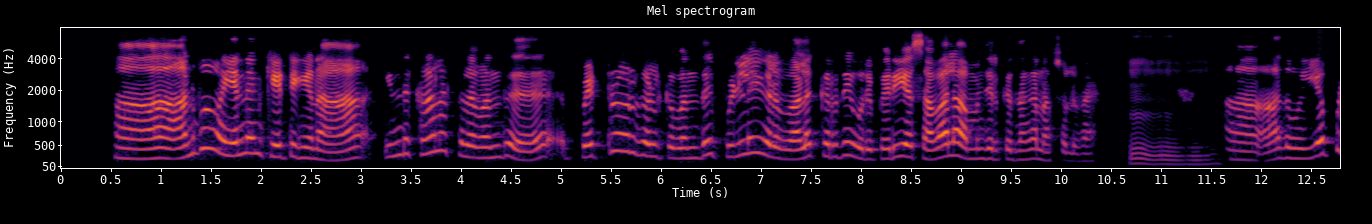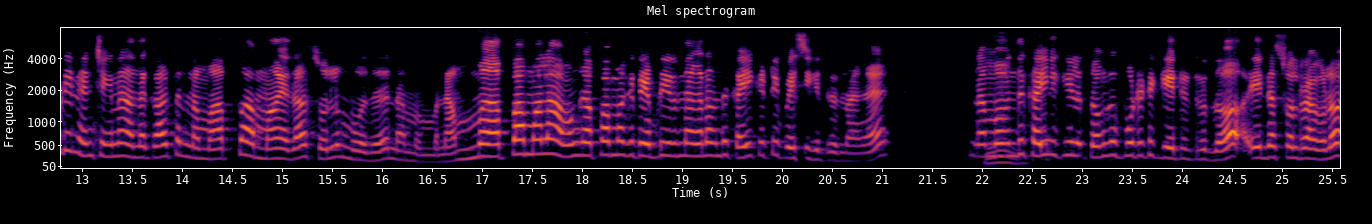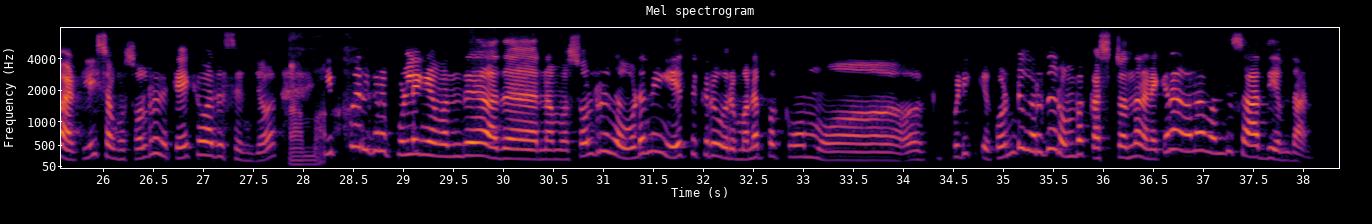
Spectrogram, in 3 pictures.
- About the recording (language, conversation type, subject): Tamil, podcast, இப்போது பெற்றோரும் பிள்ளைகளும் ஒருவருடன் ஒருவர் பேசும் முறை எப்படி இருக்கிறது?
- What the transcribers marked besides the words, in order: drawn out: "ஆ"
